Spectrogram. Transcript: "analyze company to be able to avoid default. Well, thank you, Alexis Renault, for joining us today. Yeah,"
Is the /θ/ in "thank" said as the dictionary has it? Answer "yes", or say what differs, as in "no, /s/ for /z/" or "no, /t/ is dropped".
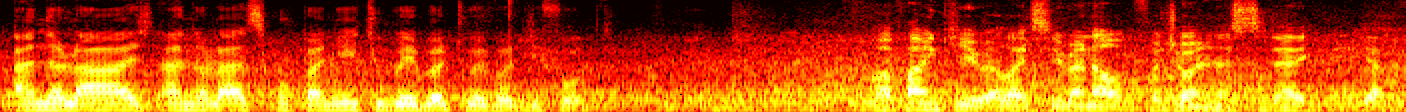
yes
